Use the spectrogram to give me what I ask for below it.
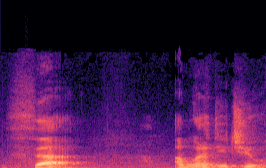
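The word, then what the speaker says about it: ث: Tha. I'm gonna teach you how you can pronounce this letter correctly. So look at my mouse. When I say this letter, my tongue goes to the front teeth.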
